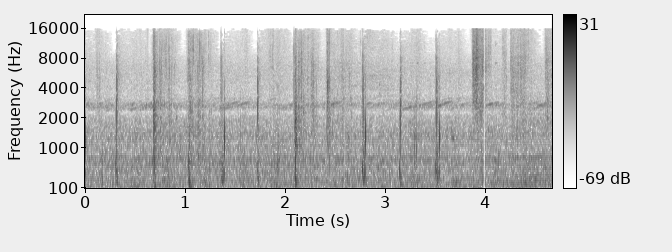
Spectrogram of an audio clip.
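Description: Footsteps tread through grass at a steady pace.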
